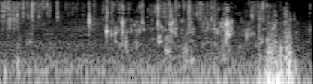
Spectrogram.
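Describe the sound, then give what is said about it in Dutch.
A pit bull mix dog named Lobo laps water from a person's hand, a run of quick, irregular wet slurps and splashes that grow louder in a final burst. “Kan ik hem ook wat water geven? Dan? Doet u maar wat op mijn hand.”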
